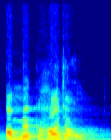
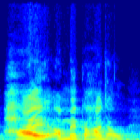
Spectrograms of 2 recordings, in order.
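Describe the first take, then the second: First: It is said in a plain, neutral tone. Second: It is said in a grieving, sorrowful tone.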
